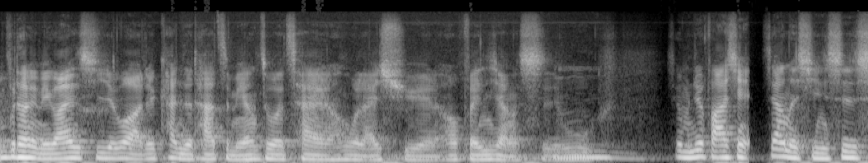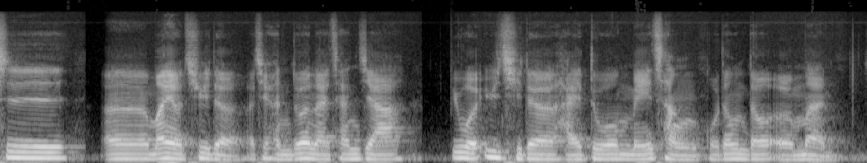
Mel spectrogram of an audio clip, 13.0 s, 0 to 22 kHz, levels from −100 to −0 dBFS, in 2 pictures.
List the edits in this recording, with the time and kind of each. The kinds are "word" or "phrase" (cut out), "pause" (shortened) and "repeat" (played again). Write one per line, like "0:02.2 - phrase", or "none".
0:05.6 - word
0:07.1 - pause
0:09.7 - pause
